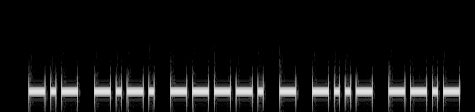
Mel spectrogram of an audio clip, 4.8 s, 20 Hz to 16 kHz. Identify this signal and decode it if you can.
Morse code, heard as a keyed tone, about 22 wpm, 700 Hz. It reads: KC9TXQ
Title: USA Call Signs - 6 Characters - Repeated 2x - 22wpm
